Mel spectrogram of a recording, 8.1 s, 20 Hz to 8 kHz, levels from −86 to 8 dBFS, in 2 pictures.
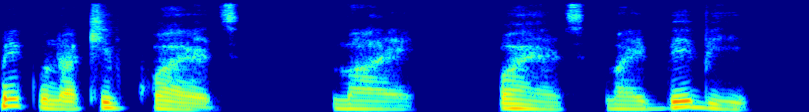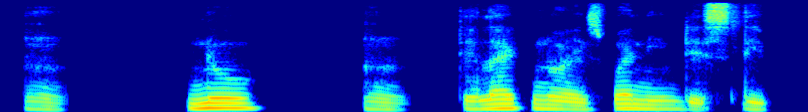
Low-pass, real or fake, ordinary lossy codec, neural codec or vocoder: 7.2 kHz; real; none; none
